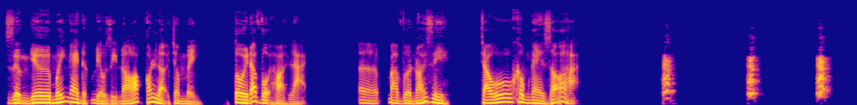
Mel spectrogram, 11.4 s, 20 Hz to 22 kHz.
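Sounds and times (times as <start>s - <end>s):
speech: 0.1s - 4.1s, 4.8s - 7.8s
dog barking loudly indoors in a room: 8.8s - 9.1s, 10.0s - 10.2s, 10.9s - 11.2s.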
